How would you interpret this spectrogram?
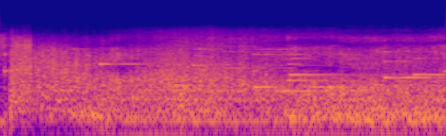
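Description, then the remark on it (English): A sudden storm at night by the water at Rehoboth Beach roars steadily and loud, with rushing wind and crashing surf blending into a dense, continuous wash of noise and low rumbling, with no voices. “I was awakened later. I don't know what time it was. By the sound of a sudden storm.”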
